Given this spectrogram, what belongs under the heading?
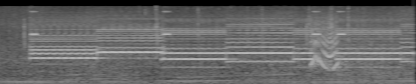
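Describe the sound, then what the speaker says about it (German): Several emergency sirens wail continuously in the GTA V LSPDFR police game, steady tones layered over constant engine and road rumble, with one siren sweeping up and down near the end. "Was sind das für Sirenen, die ich hier habe?"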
